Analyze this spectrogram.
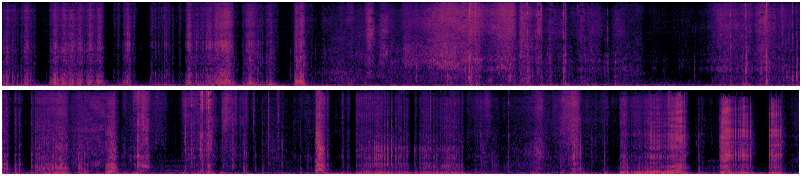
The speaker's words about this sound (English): Probably quite childish of me, I know, but I really love the sound of opening and closing zips.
